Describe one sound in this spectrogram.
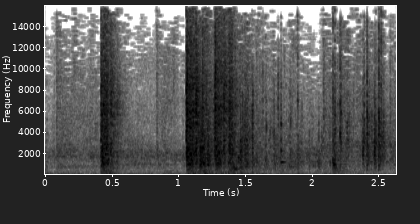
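A wooden pallet is knocked down with a crash.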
